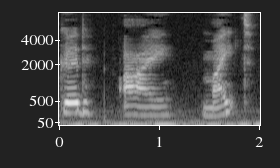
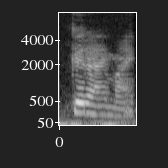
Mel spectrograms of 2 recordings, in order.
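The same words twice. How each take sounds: First: Real Australian. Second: American fake Australian. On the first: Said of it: "if you say that too fast". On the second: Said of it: "What was that one that you mentioned?". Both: Shown as a demonstration.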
